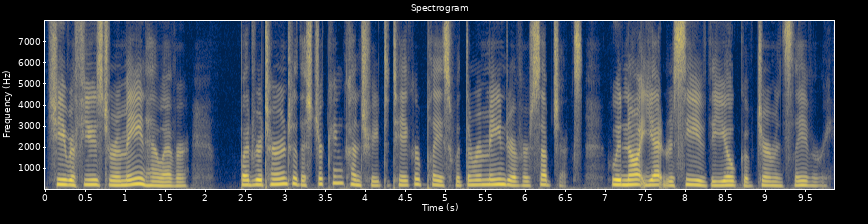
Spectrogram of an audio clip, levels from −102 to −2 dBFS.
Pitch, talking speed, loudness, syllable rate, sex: 210 Hz, 190 wpm, -18 LUFS, 5.6 syllables/s, female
